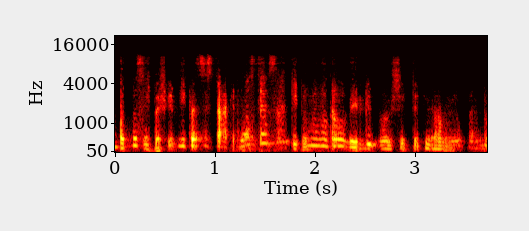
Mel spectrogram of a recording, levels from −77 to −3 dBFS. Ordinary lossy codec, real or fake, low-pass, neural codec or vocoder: Opus, 24 kbps; fake; 10.8 kHz; codec, 44.1 kHz, 0.9 kbps, DAC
